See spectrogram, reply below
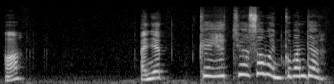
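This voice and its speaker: A woman's voice: very high-pitched, sing-song, slow, a bit bright, exaggerated voice. A woman with an Ilocano accent playing an eager, mischievous female rebel sidekick in a comedic radio drama. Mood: sly surprise.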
